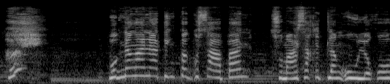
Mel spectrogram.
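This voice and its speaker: A woman's voice: very high voice, normal speed, pushed and bright. An actress playing an exasperated, sulky young working girlfriend with a Filipino accent, huffy and nagging in a radio drama. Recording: background music under the voice.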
